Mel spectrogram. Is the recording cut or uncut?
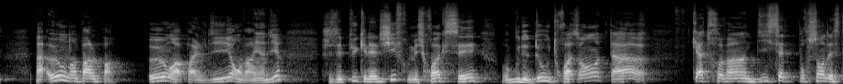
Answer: uncut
